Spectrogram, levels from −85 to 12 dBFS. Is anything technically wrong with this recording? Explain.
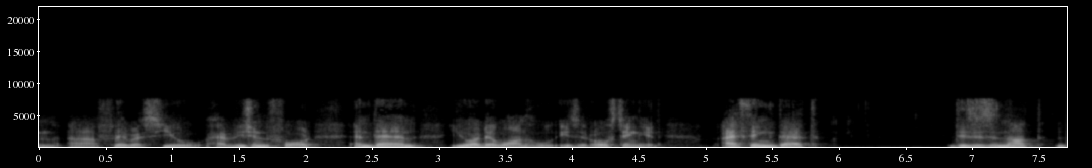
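No, nothing here stands out as a technical problem; this speech clip comes through the Speex codec at a fairly generous rate, and nothing in it calls for attention.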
